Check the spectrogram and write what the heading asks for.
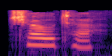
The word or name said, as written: chota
